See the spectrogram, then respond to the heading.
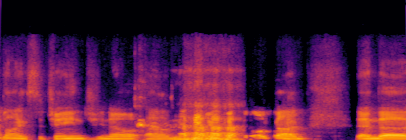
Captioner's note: laughing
